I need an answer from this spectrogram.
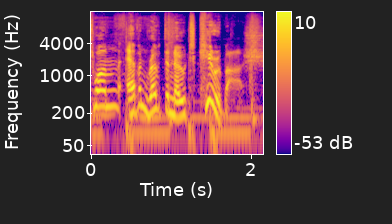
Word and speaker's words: Kiribati: This one, Evan wrote the note Kiribati is pronounced Kiribati. Kiribati, not Bati.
